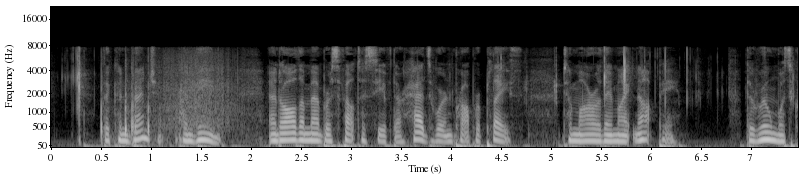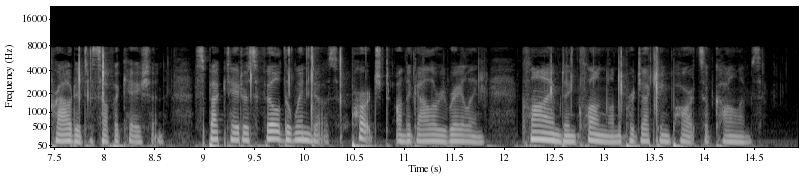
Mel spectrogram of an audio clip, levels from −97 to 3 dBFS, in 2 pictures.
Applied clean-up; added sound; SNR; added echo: none; Crack + Fireworks; 13 dB; none.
